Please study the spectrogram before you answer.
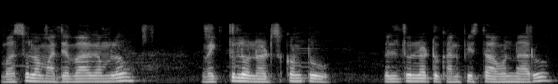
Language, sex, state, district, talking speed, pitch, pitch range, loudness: Telugu, male, Telangana, Mahabubabad, 85 wpm, 135 Hz, 125-150 Hz, -20 LUFS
